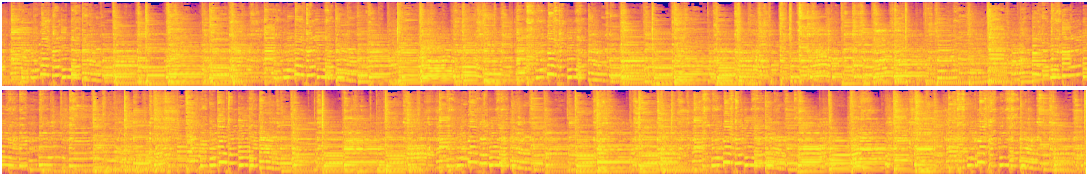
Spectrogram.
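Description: An Amistar Tricone resonator guitar and an acoustic guitar playing a blues together, with busy fingerpicked lines that run without a break.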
